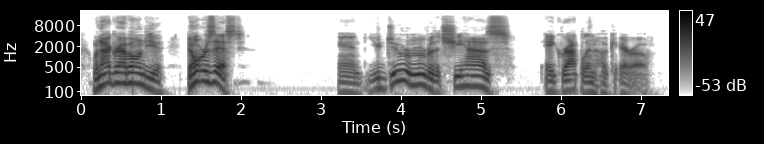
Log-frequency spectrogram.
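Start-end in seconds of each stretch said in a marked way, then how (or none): 0.1-2.0 high, loud shouting yell. Voicing a character in a storm, shouting over the wind: character yelling over a storm. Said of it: "she yells".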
